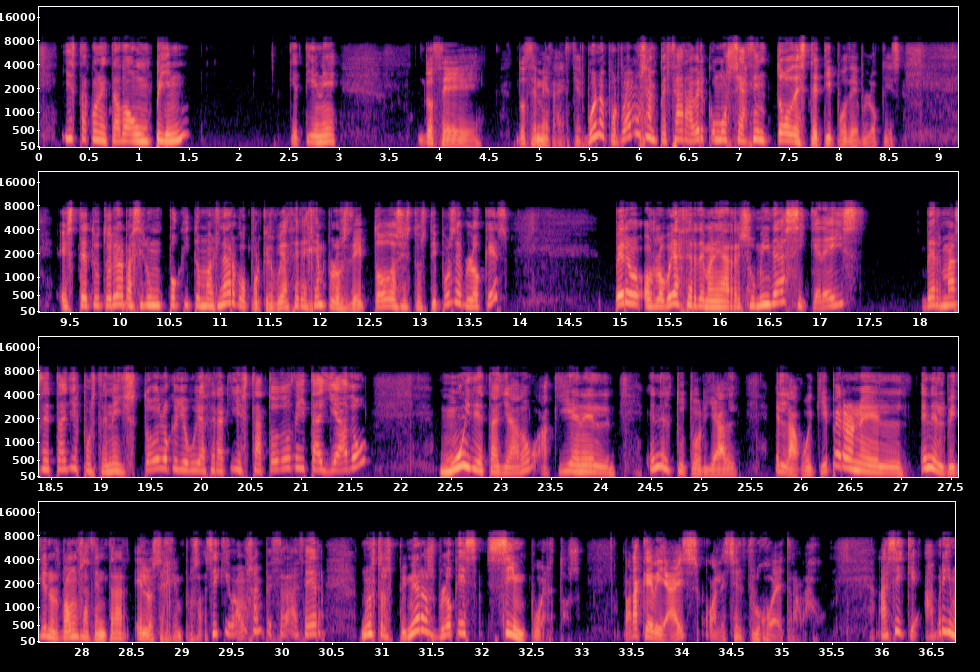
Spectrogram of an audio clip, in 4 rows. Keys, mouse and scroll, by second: 17.8 click, 18.8-20.7 scroll down 6, 21.3-23.3 scroll down 4, 24.2-25.0 scroll up 4, 26.8 click.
